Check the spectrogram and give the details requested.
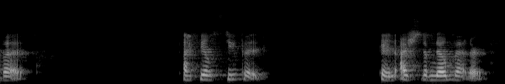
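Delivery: crying while talking. Sharing being scammed out of savings, crying while talking. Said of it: "I didn't mean to cry".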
